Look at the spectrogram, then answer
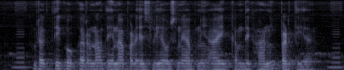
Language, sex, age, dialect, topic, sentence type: Hindi, male, 18-24, Kanauji Braj Bhasha, banking, statement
